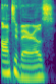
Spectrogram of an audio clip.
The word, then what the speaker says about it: Ontiveros: Uh so even the embarrassing thing I can't pronounce it 100% correct so ashamed to my Hispanic side of the family but it's just onto Varos. I can't roll my Rs.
